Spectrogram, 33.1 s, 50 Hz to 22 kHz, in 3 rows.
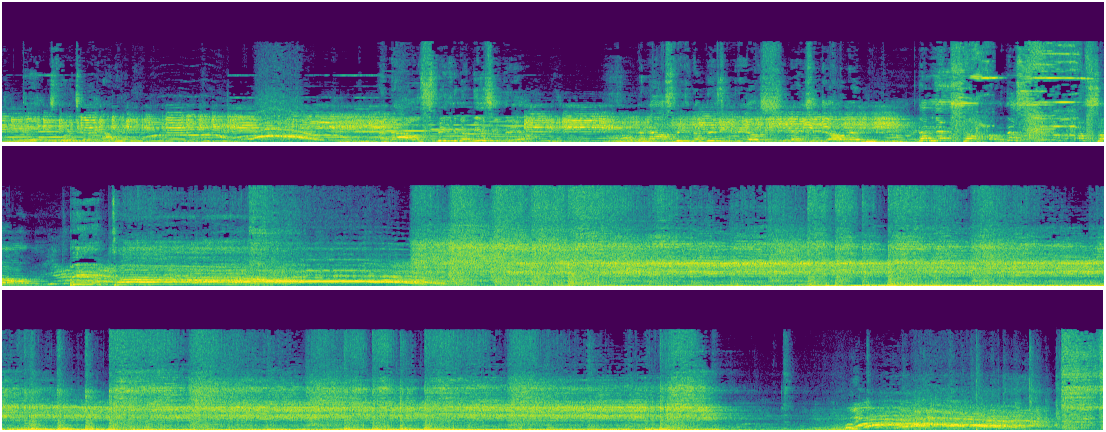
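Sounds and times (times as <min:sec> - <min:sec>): electric guitar: 0:00.0 - 0:09.2
bass guitar: 0:00.0 - 0:10.8, 0:14.8 - 0:30.5
live rock band playing: 0:00.0 - 0:10.9, 0:15.4 - 0:29.5
drums: 0:00.0 - 0:33.0.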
